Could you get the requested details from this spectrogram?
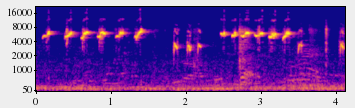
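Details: Caged olive-backed sunbird of fighter class singing a fast series of high sharp notes, about five per second, broken by lower chips, over a low background hum.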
